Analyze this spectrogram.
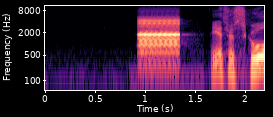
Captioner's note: buzzer sounds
